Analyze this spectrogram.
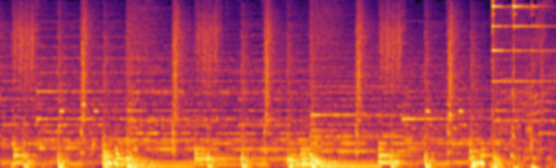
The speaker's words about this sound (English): Oh, somebody's ringing the bell. What happens when you ring the bell? Somebody will be notified that there's a customer at the bar.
